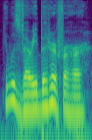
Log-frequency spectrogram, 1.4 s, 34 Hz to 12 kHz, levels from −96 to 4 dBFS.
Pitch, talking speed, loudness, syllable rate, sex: 125 Hz, 260 wpm, -15 LUFS, 6.3 syllables/s, male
